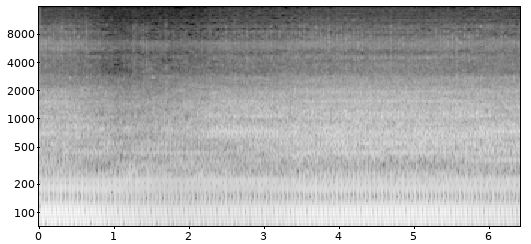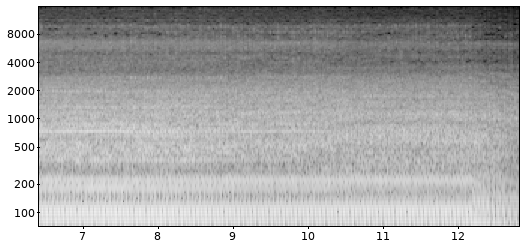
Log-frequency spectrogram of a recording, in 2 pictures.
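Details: Abandoned John Deere garden tractor with Briggs Intech 20 hp engine, previously burning oil with a dead cylinder, now started: steady even low idle about three beats a second, no misses or knocks, then clean shutdown; normal running.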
